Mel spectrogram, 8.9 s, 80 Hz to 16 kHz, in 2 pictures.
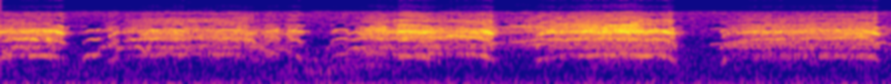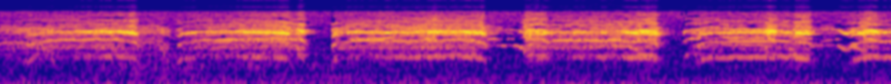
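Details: Peregrine falcon chicks in their nest at San Jose City Hall, 23 May 2022, getting feisty and demanding lunch: a series of loud, hoarse, down-slurred screeches, each about half a second long, repeated almost without stopping.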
